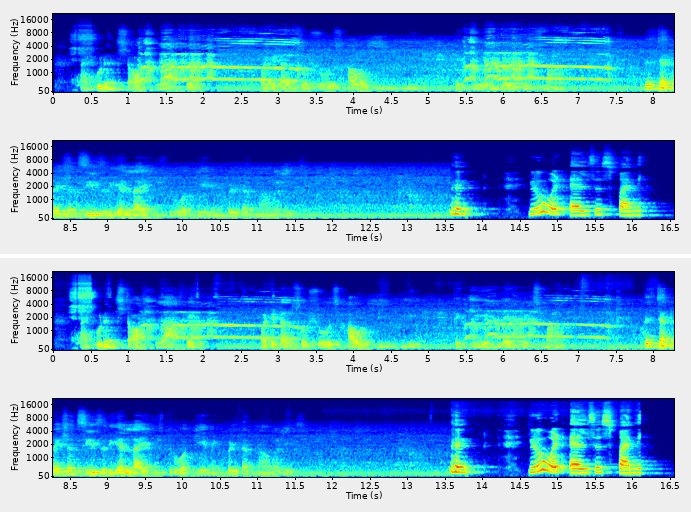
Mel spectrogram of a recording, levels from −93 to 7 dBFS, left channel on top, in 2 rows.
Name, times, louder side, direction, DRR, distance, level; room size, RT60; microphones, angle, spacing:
voice 1, 0.0-2.0 2.7-4.9 5.3-6.8 7.5-11.5, right 1 dB, 80° right, 1.4 m, -32 dB
sound 1, 1.1-3.3 5.4-7.5, left 4 dB, 50° left, 0.9 m, -31 dB
sound 2, 2.2-13.6, left 1 dB, 20° left, 0.9 m, -42 dB
voice 2, 13.6-14.0 14.6-16.1, right 5 dB, 45° right, 0.3 m, -20 dB
12.0 x 9.5 x 3.6 m
head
